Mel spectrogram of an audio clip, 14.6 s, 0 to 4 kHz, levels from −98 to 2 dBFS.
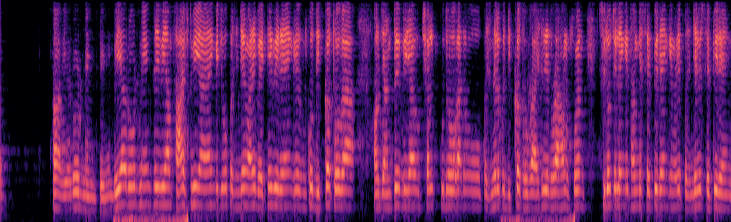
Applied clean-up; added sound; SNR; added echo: neural mask model DeepFilterNet 3.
